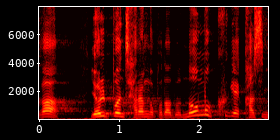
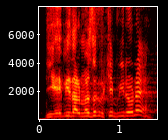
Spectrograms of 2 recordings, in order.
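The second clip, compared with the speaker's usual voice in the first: put-on loud, contemptuous jab at the kid; mother insulting the child; 6 semitones higher, 5 dB louder than usual. Mother belittling the child by comparing him to his father, raised and scornful. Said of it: "애 자존심을 막 건드는 말".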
